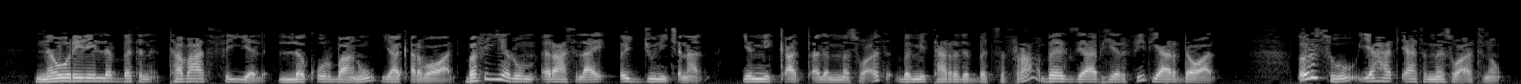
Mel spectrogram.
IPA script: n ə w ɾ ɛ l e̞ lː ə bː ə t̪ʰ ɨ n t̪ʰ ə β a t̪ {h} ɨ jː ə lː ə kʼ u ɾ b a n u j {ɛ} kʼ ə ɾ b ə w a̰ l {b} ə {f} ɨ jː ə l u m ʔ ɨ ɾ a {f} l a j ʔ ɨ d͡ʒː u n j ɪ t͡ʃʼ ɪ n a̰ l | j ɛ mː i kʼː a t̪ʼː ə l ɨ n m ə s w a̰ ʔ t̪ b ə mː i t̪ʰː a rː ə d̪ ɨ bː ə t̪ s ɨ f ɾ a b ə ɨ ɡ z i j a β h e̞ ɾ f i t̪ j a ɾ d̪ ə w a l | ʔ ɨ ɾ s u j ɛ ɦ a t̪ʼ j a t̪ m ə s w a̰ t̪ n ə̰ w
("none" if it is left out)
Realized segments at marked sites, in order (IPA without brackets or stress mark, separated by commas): f, a, b, f, s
